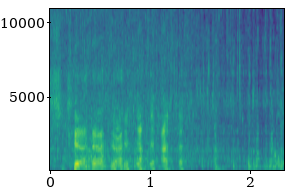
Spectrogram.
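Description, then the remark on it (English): A person makes a vocal imitation of a toilet flushing, a gurgling, whooshing noise with throaty rasps lasting a couple of seconds, moderately loud. “That's a flushing, doing that is a flushing sound, yeah.”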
